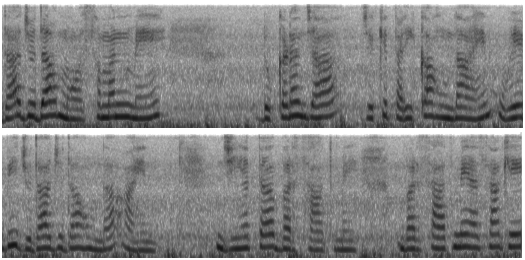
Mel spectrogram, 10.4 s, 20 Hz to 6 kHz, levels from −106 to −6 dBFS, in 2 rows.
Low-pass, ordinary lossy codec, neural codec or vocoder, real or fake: 5.4 kHz; none; none; real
